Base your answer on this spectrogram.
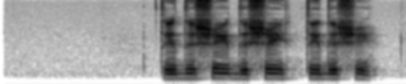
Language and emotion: Russian, neutral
